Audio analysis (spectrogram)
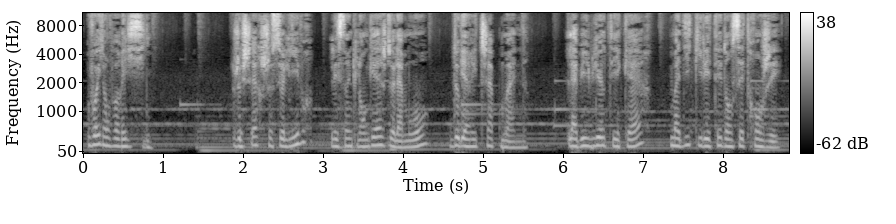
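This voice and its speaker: A woman playing a sincere, polite young student in love in an animated drama. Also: lowish voice, measured pace, lightly acted. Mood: friendly. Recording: music behind the voice.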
